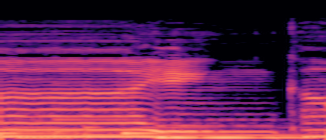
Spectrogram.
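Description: A man singing one long, held note over a strummed ukulele. The note ends shortly before the end, and a fresh strum comes in.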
